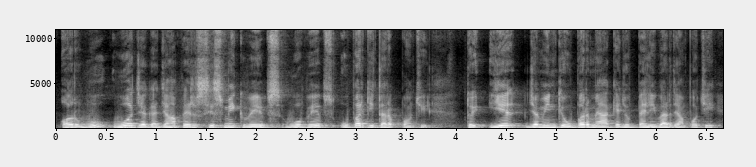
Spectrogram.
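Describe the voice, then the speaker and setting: Mellow-voiced male exam-prep teacher. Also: fairly high pitch. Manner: repeats key points, checks understanding with questions.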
